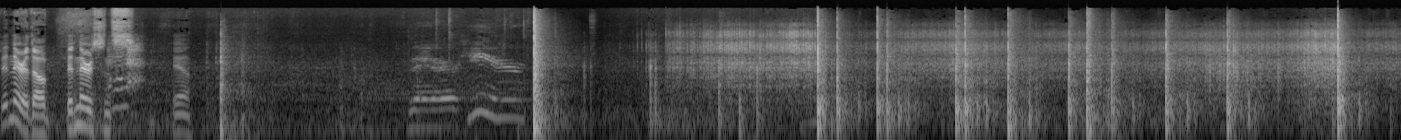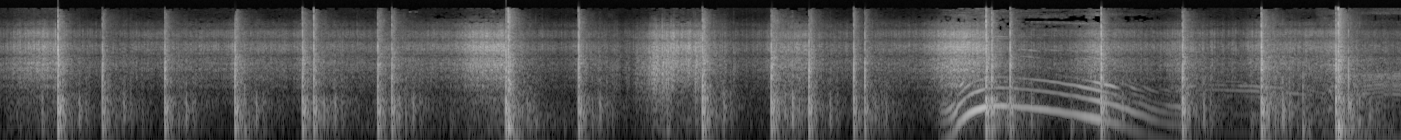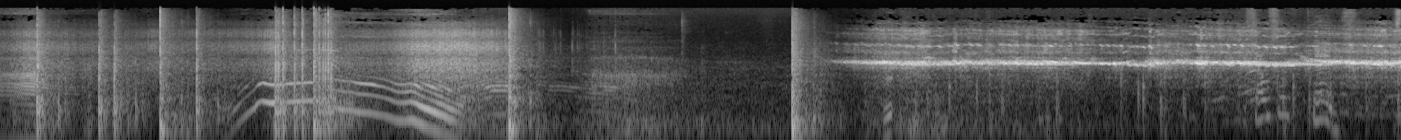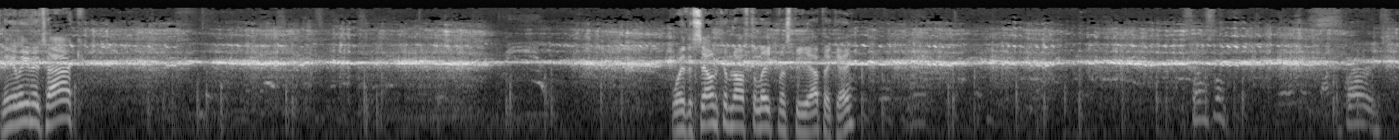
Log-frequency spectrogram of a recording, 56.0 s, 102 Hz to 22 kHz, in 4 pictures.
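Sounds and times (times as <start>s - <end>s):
fireworks bursting with sharp bangs: 0.0s - 4.0s, 4.7s - 56.0s
fireworks crackle: 0.0s - 35.3s, 35.9s - 56.0s
rising and falling whistle tone: 23.4s - 29.0s, 30.2s - 32.9s, 36.3s - 56.0s.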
